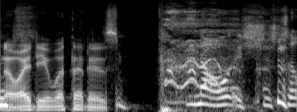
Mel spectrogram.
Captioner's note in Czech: Chichotá se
